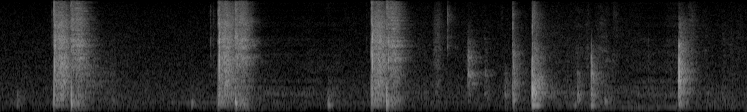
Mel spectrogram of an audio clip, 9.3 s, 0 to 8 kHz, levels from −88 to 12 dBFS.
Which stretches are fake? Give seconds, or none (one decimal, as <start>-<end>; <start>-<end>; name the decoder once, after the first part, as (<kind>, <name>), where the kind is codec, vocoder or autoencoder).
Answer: 2.9-4.3 (codec, SNAC); 7.9-8.5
